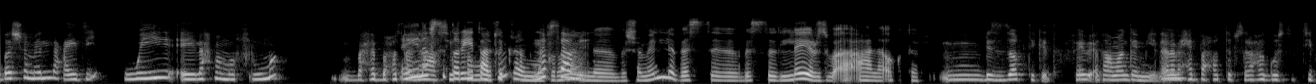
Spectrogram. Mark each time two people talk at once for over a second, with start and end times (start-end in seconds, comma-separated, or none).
4.0-5.6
